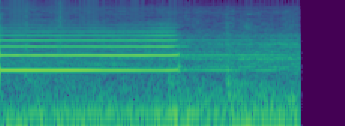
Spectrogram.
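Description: A long horn blast held on one steady note, ending about a second in, over a low rumble that continues and then cuts off suddenly.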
